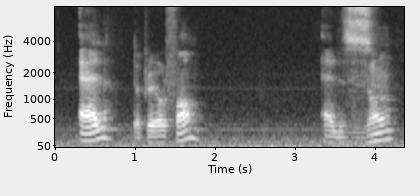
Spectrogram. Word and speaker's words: elles ont: Elles ont, that's correct, the the sound and the nasal sound, okay. Zon, elles ont.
